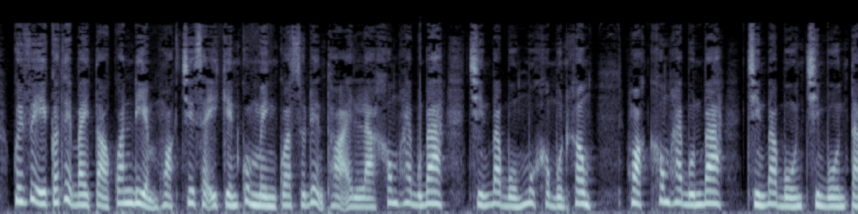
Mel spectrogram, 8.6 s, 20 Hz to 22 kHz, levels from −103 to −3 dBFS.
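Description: At 4.2 s, right after "số điện thoại là", damaged data in the compressed stream makes the decoder lose frame sync, leaving a brief blip.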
